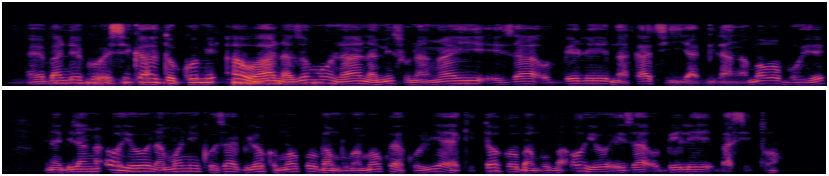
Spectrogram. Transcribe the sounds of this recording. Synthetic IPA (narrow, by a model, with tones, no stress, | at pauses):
ba˨nde˨ko˨e˨si˦ka˦to˨ko˦mi˦a˦wa˦na˨zo˦mɔ˦na˨na˨mi˦so˨na˨ŋɡa˦i˦ḛ˨za˦o˨be˦le˦na˨ka˦tʰi˨ja˨bi˨la˨ŋɡa˨mɔ˦kɔ˦bo˨je˦˨ | na˨bi˨la˨ŋɡa˨ʔo˦jo˦na˨mɔ˦ni˦ko˨za˦˨bi˨lɔ˦kɔ˨mɔ˦kɔ˦ba˨mbu˨ma˨mɔ˦kɔ˦ja˨ko˨li˦a˦ja˨ki˨tɔ˦kɔ˦ba˨mbu˨ma̰˨ʔo˦jo˦e˨za˦o̰˨be˦le˦ba˨si˨tɔ̃˦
